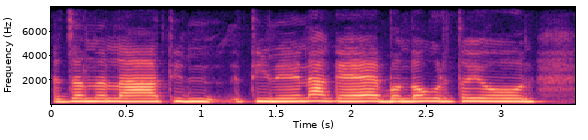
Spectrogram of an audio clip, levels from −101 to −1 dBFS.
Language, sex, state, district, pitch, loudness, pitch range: Chakma, female, Tripura, Dhalai, 245 Hz, -11 LUFS, 240-250 Hz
